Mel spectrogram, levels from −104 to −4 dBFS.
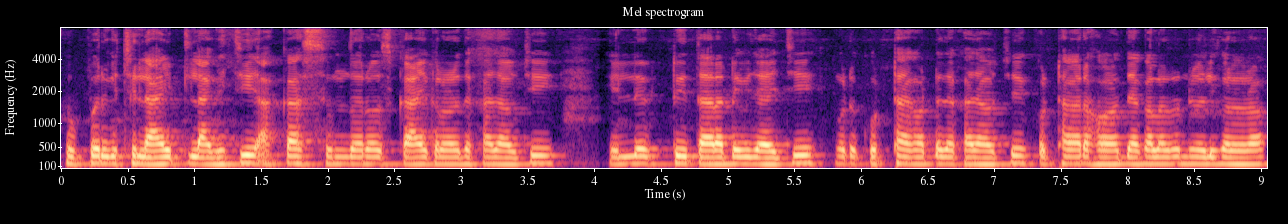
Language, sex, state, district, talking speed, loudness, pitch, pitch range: Odia, male, Odisha, Nuapada, 150 wpm, -15 LUFS, 145 Hz, 145-155 Hz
